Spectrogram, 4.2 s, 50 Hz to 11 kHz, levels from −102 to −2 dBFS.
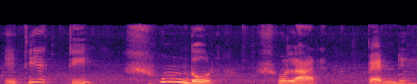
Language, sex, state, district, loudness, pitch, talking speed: Bengali, female, West Bengal, Jhargram, -29 LUFS, 265 Hz, 85 wpm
